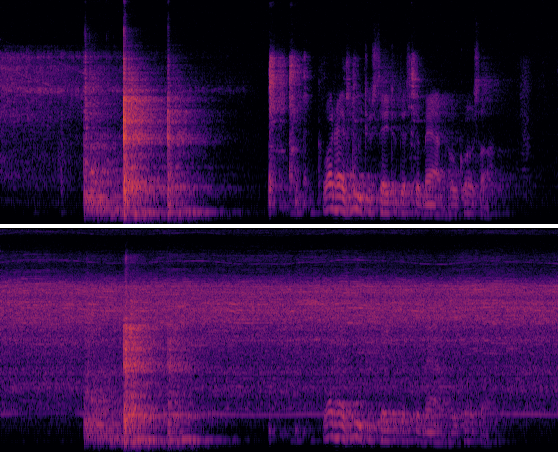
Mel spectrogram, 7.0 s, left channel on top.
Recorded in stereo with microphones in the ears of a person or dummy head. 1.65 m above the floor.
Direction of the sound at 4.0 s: 30° left (ahead or behind).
